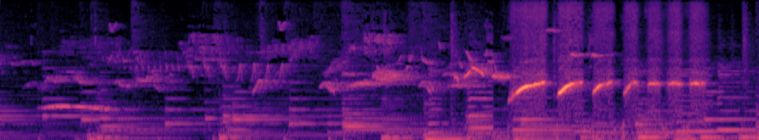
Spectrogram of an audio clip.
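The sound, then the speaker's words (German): A person whistles a short family whistle call, first a few wavering melodic notes, then four quick upward-swooping whistles in a row, fairly loud, with no one talking. “habt ihr auch einen Familienpfiff?”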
